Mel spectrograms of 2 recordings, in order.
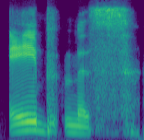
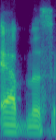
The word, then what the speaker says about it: Abmas: Abe Miss. It's pronounced Abe-Miss. Okay, not Abmas.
